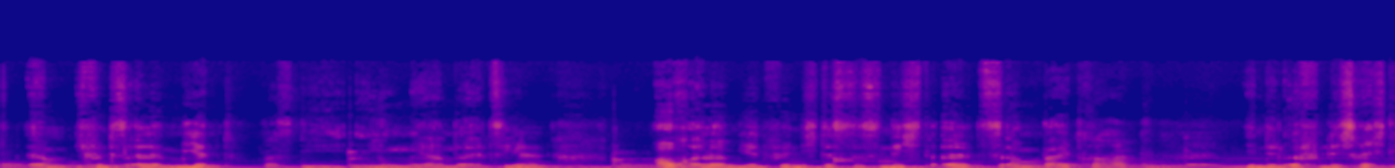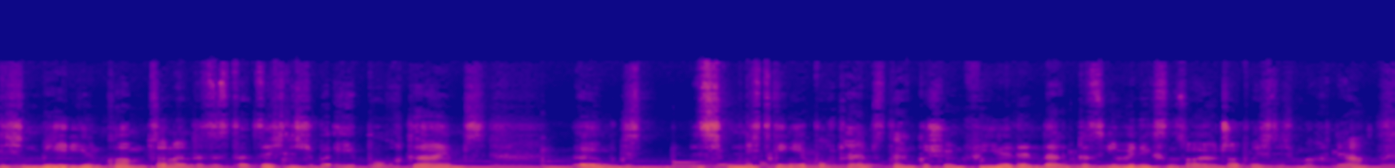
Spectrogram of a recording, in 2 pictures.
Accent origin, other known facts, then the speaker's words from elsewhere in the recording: West Germany, Germany; moved away as an adult; now in Berlin, Germany; Ich bin im Westen aufgewachsen und erst Ende des 2004 oder was bin ich hergekommen.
